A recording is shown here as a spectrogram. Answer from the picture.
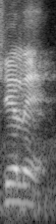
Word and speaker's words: Gelin: We know Gelin. Gelin with a hard G. Gelin with a hard G. Okay, that's in English, and in Creole is Gelin.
